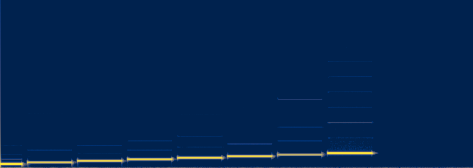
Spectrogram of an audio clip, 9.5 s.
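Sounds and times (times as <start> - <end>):
sine tones: 0.1 - 7.5.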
